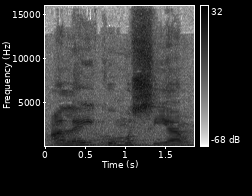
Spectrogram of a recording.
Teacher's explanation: Alif lam di sini seperti tidak ada alif lamnya. Jadi masuk langsung ke huruf setelahnya. Kenapa? Karena di sini ada tasydid. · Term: alif lam syamsiyah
